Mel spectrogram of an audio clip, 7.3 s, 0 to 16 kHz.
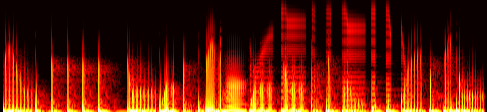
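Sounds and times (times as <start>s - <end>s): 
Alesis Micron synthesizer bass: 1.4s - 7.2s.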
